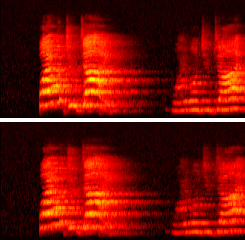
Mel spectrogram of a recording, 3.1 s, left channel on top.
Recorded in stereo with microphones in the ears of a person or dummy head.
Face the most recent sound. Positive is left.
turn(degrees=60)  # may be behind; listen again after turning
